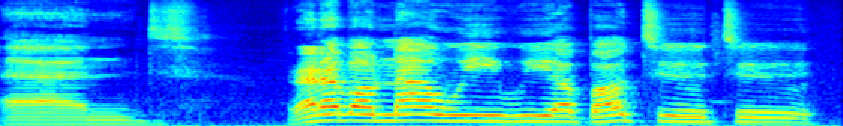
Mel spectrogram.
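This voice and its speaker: A man with a South African accent hosting a casual podcast, relaxed, often repeating words and dropping in isiXhosa phrases. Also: fairly high pitch, slow pace, smooth. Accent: South African English. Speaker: podcast host.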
